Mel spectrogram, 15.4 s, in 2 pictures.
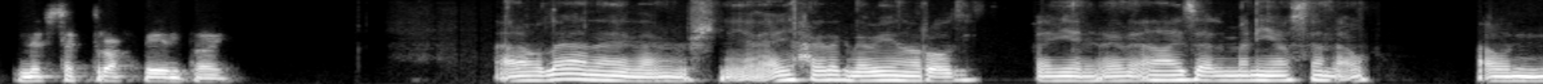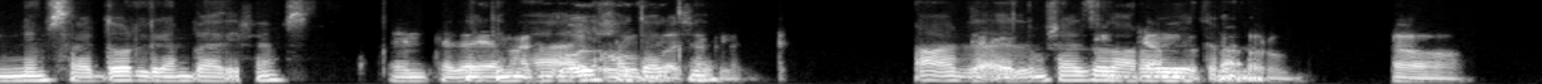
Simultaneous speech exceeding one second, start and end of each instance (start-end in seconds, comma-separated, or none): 10.0-11.3, 12.6-14.0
